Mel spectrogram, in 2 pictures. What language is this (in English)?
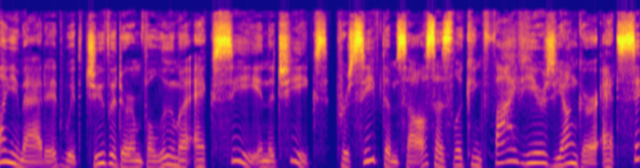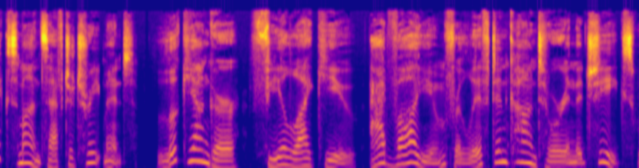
Persian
